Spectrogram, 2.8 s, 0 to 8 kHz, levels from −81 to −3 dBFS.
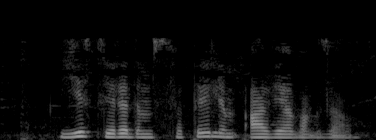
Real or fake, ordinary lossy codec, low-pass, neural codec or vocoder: real; MP3, 24 kbps; 7.2 kHz; none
